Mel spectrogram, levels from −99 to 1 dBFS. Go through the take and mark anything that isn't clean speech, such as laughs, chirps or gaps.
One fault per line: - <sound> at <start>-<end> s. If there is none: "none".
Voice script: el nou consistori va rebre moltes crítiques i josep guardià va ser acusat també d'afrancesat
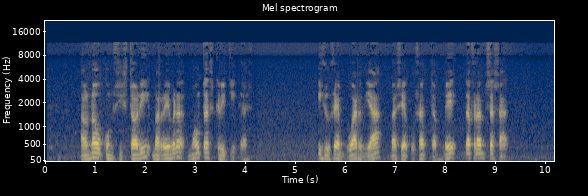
none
